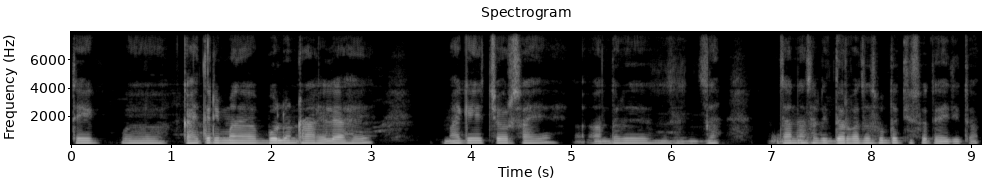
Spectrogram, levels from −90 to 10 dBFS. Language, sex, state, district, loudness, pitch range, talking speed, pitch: Marathi, male, Maharashtra, Nagpur, -30 LUFS, 135-145 Hz, 100 wpm, 140 Hz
